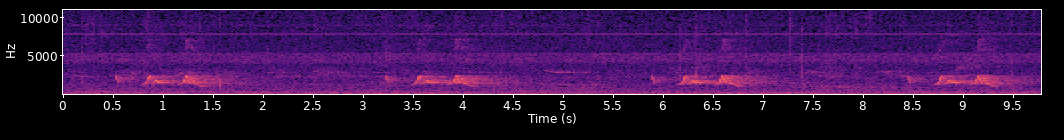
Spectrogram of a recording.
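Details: Chuck-will's-widow singing in woods behind a home. Four phrases come about every two and a half seconds. Each is a soft note followed by two quick, emphatic whistled syllables. There is a steady hiss of night ambience.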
